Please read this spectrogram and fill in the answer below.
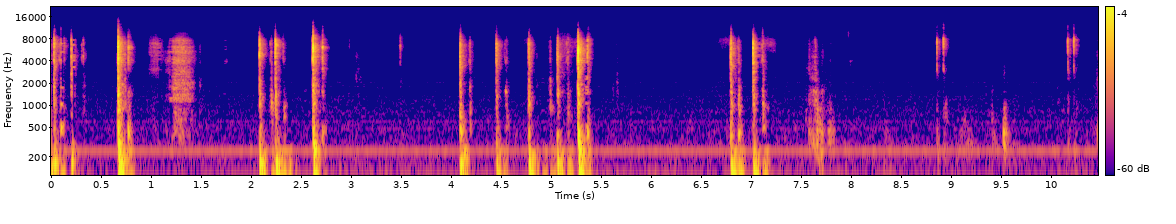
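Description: Computer keyboard typing in short bursts of clicks with pauses between, over a faint steady low hum.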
